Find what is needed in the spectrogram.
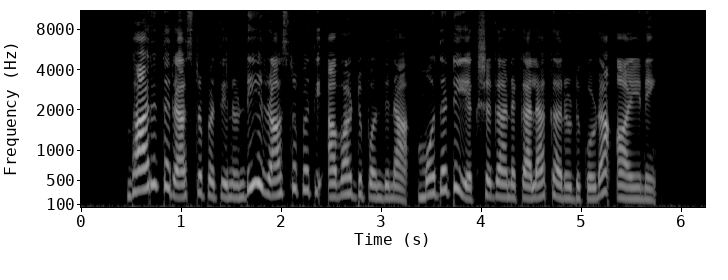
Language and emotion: Telugu, neutral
